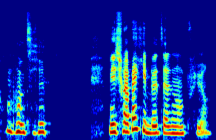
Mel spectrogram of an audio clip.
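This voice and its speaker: A woman co-hosting a casual podcast chat, giggly and quick, often breaking off mid-sentence. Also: on the high side. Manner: giggly, quick, easily distracted. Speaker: podcast co-host.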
